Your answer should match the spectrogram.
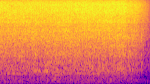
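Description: Loud, broad steaming hiss as boiling water hits a hot wok of braising chicken feet in chili sauce, holding steady for a few seconds before easing off.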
